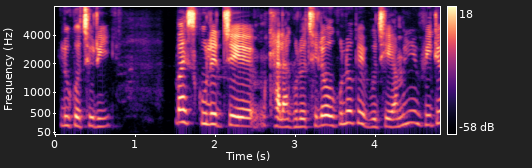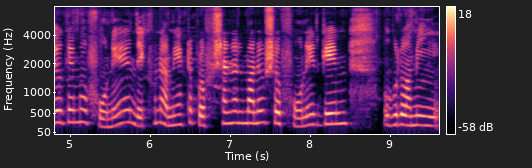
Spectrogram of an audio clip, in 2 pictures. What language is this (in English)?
Bangla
